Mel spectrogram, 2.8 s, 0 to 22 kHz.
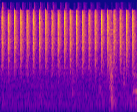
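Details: Extracorporeal shockwave therapy on a man's Achilles tendonitis at his fifth visit, intensity set around 10–12: a steady train of sharp mechanical clicks, about eight per second, with faint room sound.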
